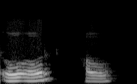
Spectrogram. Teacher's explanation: इनका उच्चारण स्थान कंठ और ओष्ठ से होता है।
